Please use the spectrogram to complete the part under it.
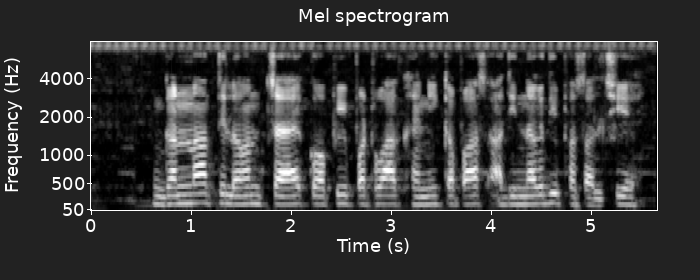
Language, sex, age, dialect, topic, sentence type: Maithili, male, 18-24, Eastern / Thethi, agriculture, statement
